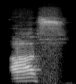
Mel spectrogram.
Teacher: حمزہ صاد زبر آس، یہاں صاد یہ حروف مستعلیہ میں سے ہے، اس کو پر یعنی موٹا پڑھیں گے.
